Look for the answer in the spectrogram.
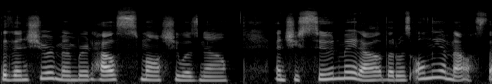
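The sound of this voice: Ordinary pitch variation shapes this unforced reading voice.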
